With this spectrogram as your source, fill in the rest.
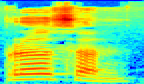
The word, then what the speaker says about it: प्रसन: है परमात्मा उसके बाद प्रसन अब प्र परसन अब ये जो गलत वाला लिखा है आपका शुद्ध वाला उसमें लिखा है परसन परसन अब यहां पर हमारे साउंड क्या है प्रसन मतलब प जिसके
